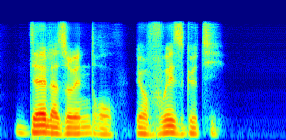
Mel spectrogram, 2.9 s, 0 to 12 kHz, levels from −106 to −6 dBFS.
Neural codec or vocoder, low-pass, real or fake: codec, 16 kHz, about 1 kbps, DyCAST, with the encoder's durations; 7.2 kHz; fake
